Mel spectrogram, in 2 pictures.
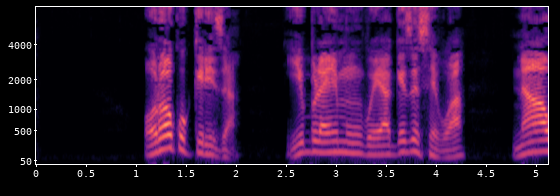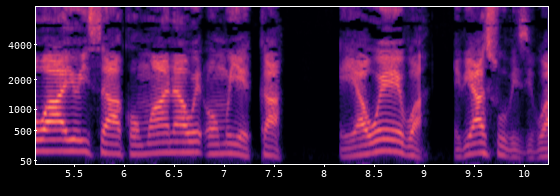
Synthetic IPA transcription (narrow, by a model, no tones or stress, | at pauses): o̞lwo̞ːkukːiɾiza̰ | jibuɾajimuβwe̞jaɡe̞ze̞se̞βwa | naːwaːjo̞isaːko̞mwaːnawe̞ʔo̞muje̞kːa | e̞jawe̞ːβwa̰ | eβjaːsuːβiziβwa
